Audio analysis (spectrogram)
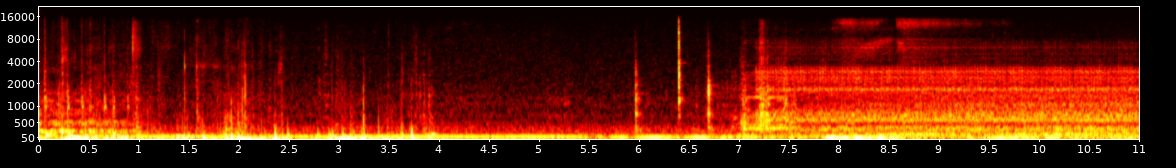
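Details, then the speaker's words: Corsair H100 AIO water-cooler pump in an idle PC with eight quiet fans and a new Corsair PSU; a steady low hum with a whirring tone, all from the pump, louder than all the fans combined; an RMA replacement unit fixed it. "that noise you hear is entirely coming from the pump there are eight fans running and what you hear is the pump none of the things"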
